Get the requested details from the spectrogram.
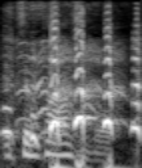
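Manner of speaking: very high, loud, squeaky voice. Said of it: "I'm a natural tenor".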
